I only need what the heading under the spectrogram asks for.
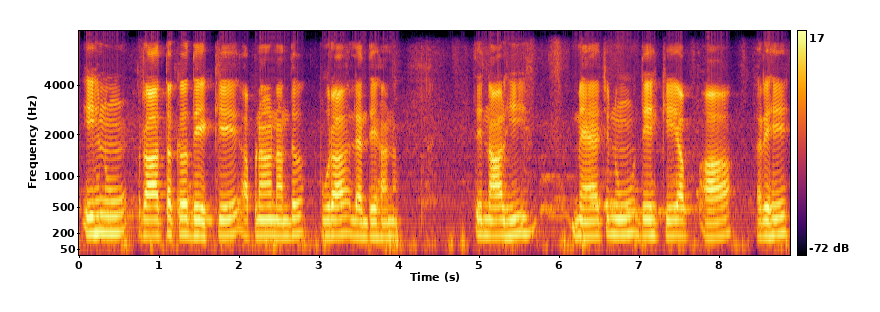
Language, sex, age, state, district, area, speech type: Punjabi, male, 30-45, Punjab, Pathankot, rural, spontaneous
